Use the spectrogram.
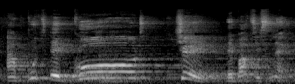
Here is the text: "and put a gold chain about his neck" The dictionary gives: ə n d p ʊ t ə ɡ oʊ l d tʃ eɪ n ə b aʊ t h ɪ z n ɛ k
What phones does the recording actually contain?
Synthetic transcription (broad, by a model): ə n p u t ə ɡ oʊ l d tʃ eɪ n ə b aʊ t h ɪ s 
